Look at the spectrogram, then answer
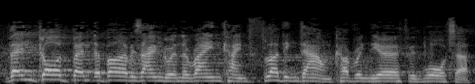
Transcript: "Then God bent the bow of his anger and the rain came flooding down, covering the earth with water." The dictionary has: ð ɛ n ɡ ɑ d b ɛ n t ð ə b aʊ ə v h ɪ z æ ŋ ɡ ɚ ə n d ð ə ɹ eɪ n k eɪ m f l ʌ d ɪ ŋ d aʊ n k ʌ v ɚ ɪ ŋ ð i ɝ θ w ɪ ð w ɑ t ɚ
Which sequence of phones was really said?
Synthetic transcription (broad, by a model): ð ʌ n ɡ ɑ d b ɛ n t ð ə b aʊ ə v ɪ z æ ŋ ɡ ɚ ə n ð ə ɹ eɪ n k eɪ m f l ʌ d ɪ ŋ d aʊ n k ʌ v ɚ ɪ ŋ ð i ɝ θ w ɪ ð w ɑ t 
